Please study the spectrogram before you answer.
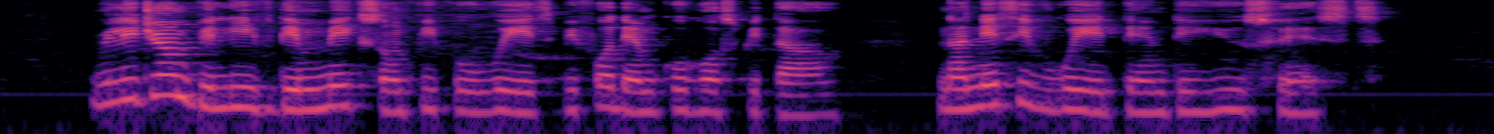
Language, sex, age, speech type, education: Nigerian Pidgin, female, 15-29, spontaneous, tertiary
